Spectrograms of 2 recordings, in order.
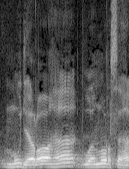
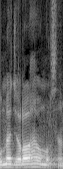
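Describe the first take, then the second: First: مجراها said as mujraha, first vowel u; مجراها pronounced mujraha, slowly. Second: مجراها said as majraha, first vowel a; مجراها pronounced majraha. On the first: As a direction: open مجراها with a rounded u, mujraha. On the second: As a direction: open مجراها with a plain a, majraha. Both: Shown as a demonstration. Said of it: "ما معنى مجراها ومجراها؟".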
